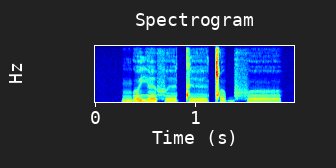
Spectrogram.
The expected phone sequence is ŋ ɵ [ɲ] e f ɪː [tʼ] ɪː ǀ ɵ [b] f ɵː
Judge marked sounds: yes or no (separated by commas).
no, no, yes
